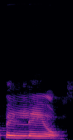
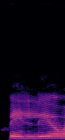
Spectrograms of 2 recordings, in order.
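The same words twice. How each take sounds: First: Peleo stressed pe-LE-o; pe-LE-o, present-tense stress; stress on middle vowel. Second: Peleó stressed on the final ó, pe-le-Ó; pe-le-Ó, past-tense stress; stress on last vowel. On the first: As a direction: say peleo with a light final o. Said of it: "No lleva acento". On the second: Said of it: "Es en pasado". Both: Shown as a demonstration.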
